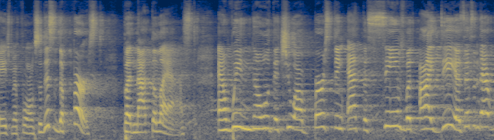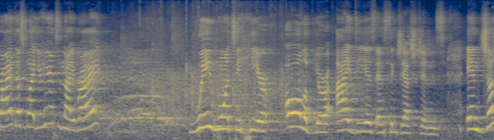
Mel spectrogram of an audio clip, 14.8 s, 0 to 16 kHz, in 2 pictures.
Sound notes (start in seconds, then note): 10.8 applause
